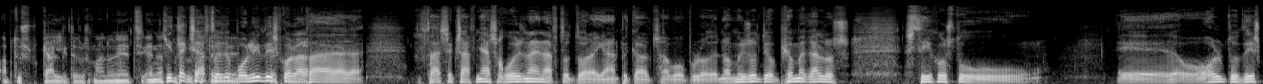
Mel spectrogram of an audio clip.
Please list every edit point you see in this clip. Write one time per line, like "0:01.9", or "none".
0:03.0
